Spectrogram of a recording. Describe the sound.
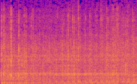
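An engine being started runs with a loud, rough drone and rapid, even pulsing that holds steady throughout.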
